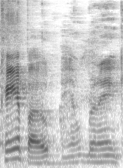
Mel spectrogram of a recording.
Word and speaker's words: campo: the alma del campo you pronounced that wrong comic book compo yes it's like casa de campo that we used to go to in the dominican republic so yes i but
